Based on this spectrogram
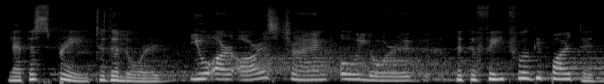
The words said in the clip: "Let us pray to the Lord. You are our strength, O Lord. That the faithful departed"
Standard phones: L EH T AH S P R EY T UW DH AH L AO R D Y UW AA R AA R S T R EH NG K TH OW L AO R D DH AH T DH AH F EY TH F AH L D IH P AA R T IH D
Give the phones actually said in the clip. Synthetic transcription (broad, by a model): L EH T AH S P R EY T UW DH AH L AO R D Y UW AA R AA R S T R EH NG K T OW L AO R D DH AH T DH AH F EY T F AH L D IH P AA R T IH D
